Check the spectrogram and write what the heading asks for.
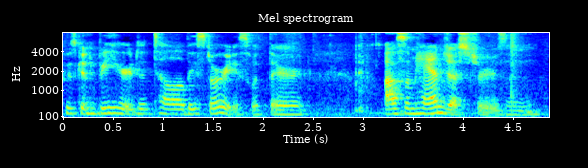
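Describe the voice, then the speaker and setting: A woman's voice: lowish voice, steady tone, moderate pace, gravelly, a little mellow, a little hiss or hum. A young woman with an Iowa accent, teasing and giggling in a casual chat with a bandmate. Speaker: college band member.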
